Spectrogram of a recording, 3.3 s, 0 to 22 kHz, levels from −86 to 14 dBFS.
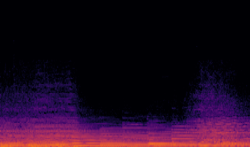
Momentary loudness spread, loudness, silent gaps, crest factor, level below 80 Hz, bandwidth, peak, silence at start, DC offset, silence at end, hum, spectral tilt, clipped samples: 4 LU; -23 LUFS; none; 14 dB; -60 dBFS; 8.8 kHz; -8 dBFS; 0 s; under 0.1%; 0 s; none; -8 dB/octave; under 0.1%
